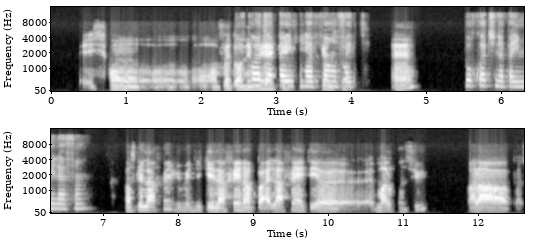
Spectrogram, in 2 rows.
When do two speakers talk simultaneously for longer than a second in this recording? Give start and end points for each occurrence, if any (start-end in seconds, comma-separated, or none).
2.4-4.0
